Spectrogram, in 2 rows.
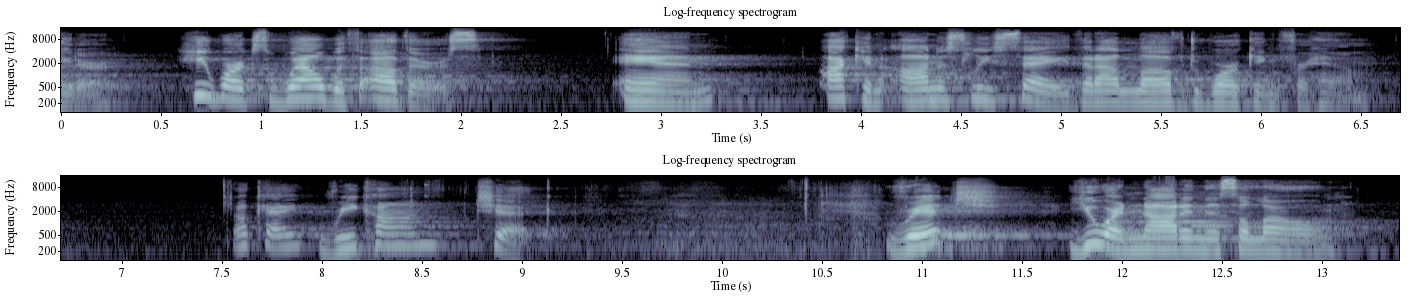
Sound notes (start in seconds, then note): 9.5 audience laughing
